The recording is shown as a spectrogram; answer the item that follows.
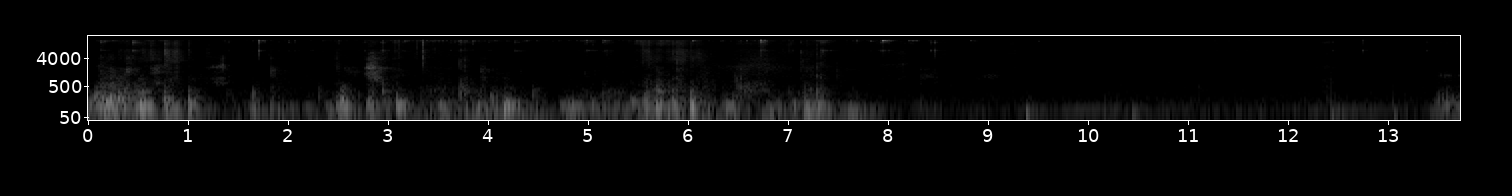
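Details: Two small dogs playing indoors and fighting over a toy fox: Luigi, a 12-week-old Alaskan Klee Kai cross Pomeranian puppy, and Pooki, a 7-year-old American Eskimo cross Chihuahua. Low rough growling and huffing for eight seconds, then quiet.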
